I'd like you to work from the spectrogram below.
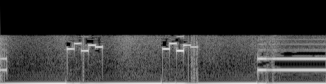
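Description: Five-tone selective call (ZVEI), heard as quick runs of five tones, tones of about 70 ms. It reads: 88709 88709
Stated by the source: ZVEI five-tone call 88690 received via SDR.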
